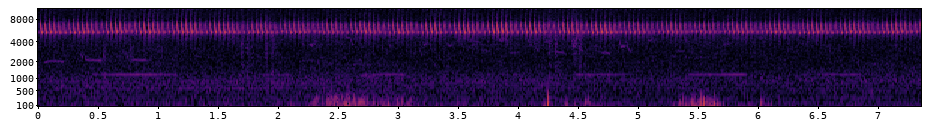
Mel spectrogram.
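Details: At Belvide Reservoir in April 2016, a grasshopper warbler reels steadily in a high, rapid, ticking trill. Thin, level whistled notes from another bird and some soft thuds can be heard beneath it.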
